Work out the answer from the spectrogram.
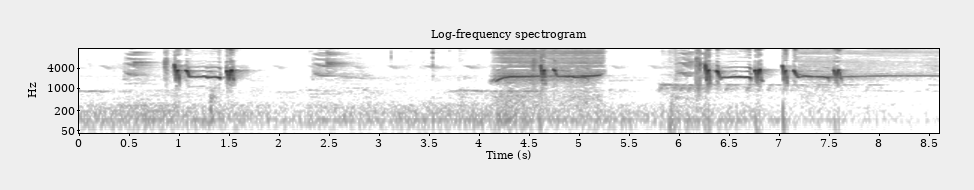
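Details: Relaxed prinia song used as a trapping lure, with sharp clicking chirps followed by flat sustained whistles, the last phrase trailing into a long steady tone, separated by short pauses.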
